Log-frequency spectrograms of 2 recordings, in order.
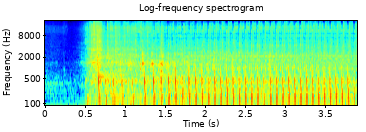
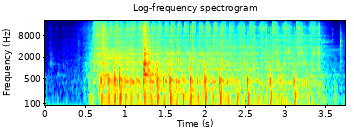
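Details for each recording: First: "Piglet" minibike, Briggs & Stratton single-cylinder after clutch prep, needing some choke, idle possibly set a bit high, bent sprocket: fires within half a second, then quick even putt-putt about three firings a second; running. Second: Rescued "Piglet" minibike with small Briggs & Stratton single-cylinder, low compression, just fired on a little choke: uneven burbling putter, irregular firing about three beats a second; cold, rough, rich running.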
